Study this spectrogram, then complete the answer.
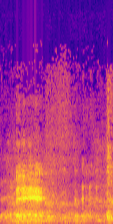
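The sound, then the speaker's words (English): A crowd of people at a service bleating "baa" together at the speaker's prompt in imitation of sheep, a loud overlapping chorus lasting about a second, followed by scattered chuckles and murmuring voices. “Jesus is talking about he's the shepherd, and we're the... Look at your neighbor and go, bah.”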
